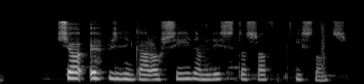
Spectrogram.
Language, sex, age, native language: Icelandic, female, 18-19, Icelandic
